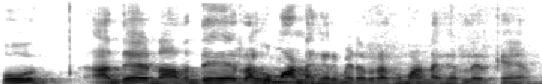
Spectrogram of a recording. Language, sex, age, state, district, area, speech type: Tamil, male, 45-60, Tamil Nadu, Thanjavur, rural, spontaneous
